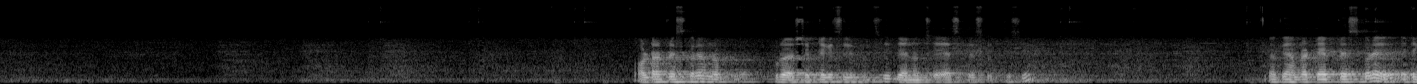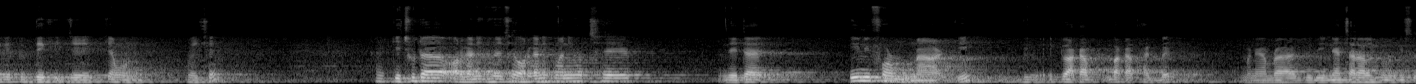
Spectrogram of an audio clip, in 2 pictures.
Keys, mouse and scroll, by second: 1.0 s, 4.9 click, 5.9 alt+click, 6.5-8.8 middle drag, 8.8 s, 11.6-12.7 middle drag, 12.7 Tab, 13.8-14.4 drag, 14.4-17.3 middle drag, 21.2-26.1 middle drag.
